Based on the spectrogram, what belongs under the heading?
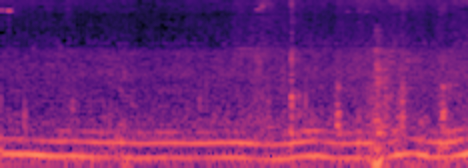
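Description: Jeep Gladiator Rubicon's engine running with a steady low drone as it drives along a gravel track, with a few knocks and rattles about three to four and a half seconds in.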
